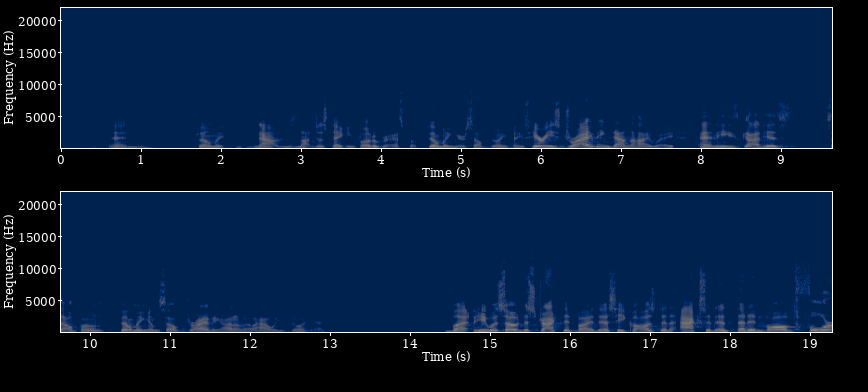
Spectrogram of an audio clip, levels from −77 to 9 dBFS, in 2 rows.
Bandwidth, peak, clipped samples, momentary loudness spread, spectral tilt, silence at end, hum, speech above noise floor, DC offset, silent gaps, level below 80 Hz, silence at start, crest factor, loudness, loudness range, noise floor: 16 kHz; -22 dBFS; under 0.1%; 15 LU; -5 dB/octave; 0 s; none; 41 dB; under 0.1%; none; -90 dBFS; 0.6 s; 24 dB; -45 LUFS; 8 LU; -86 dBFS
